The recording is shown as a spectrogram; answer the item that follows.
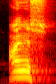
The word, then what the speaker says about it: अंश: अंश, इसीलिए हम अंश बोलते हैं, अंश नहीं बोलते या अंश नहीं बोलते, अंश ही निकलता है हमारे मुख से।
